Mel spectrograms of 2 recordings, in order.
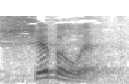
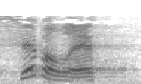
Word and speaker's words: Shibboleth: If he said no, they told him, please say Shibboleth. If they said Sibboleth, they could not pronounce it correctly.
